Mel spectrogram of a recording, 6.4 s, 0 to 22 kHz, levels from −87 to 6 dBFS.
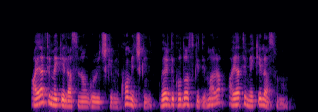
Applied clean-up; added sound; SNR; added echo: none; none; none; none.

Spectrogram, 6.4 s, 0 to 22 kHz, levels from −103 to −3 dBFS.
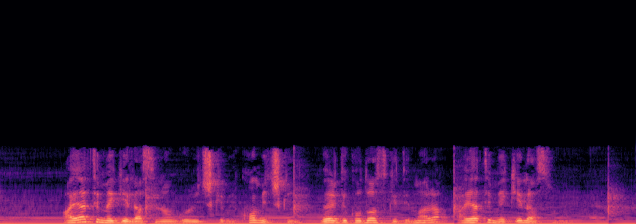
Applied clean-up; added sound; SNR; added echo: none; Musical instrument; 8 dB; none.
